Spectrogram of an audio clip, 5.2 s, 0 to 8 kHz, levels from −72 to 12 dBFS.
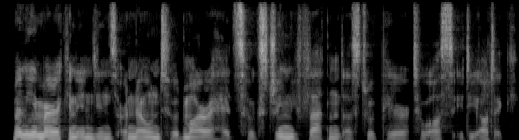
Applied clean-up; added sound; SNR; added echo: neural mask model DeepFilterNet 3.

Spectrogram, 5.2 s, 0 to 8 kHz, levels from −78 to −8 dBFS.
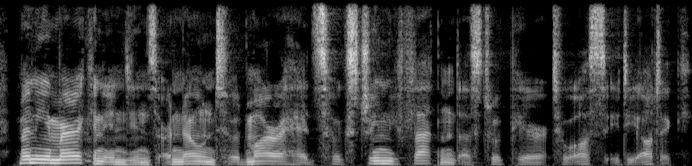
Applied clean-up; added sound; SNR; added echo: none; none; none; none.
